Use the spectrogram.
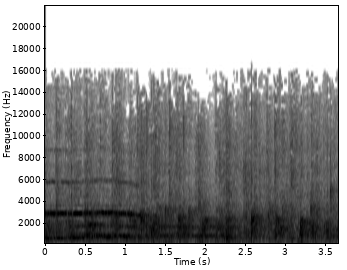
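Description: Steady audience applause, loud and dense, with many hands clapping continuously for a few seconds and a few sustained tonal notes ringing through at the start.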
